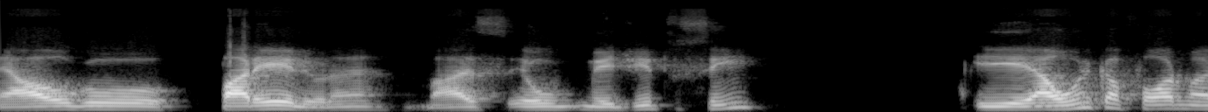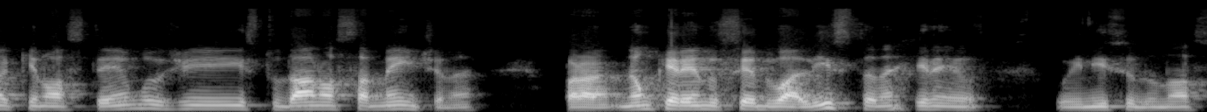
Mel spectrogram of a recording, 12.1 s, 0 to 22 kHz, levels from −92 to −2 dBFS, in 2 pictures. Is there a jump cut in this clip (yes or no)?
no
